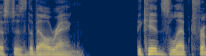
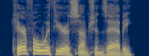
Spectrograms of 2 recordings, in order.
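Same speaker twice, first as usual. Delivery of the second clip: plain reading voice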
